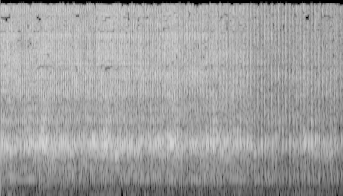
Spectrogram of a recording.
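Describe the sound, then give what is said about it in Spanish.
A game show roulette wheel spins with a continuous whirring rattle, a steady, loud mechanical drone that holds even throughout and eases slightly toward the end. “Ruleta, por favor.”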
